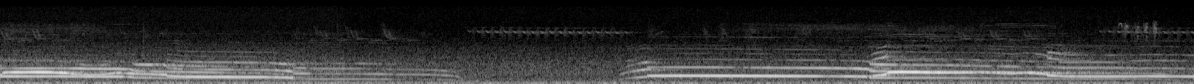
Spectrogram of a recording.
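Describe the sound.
Wolves howl at a wildlife center near Yellowstone on an early mid-May morning. Several long, loud, overlapping howls slide and waver in pitch, with new voices rising in as others fade, and no talk.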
